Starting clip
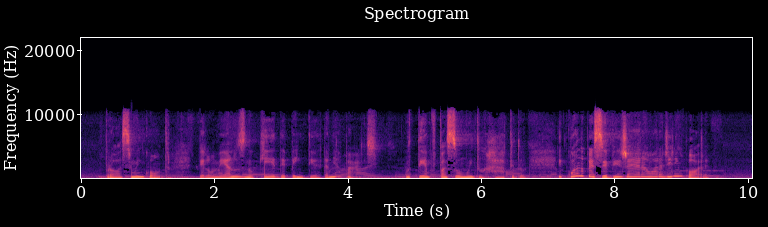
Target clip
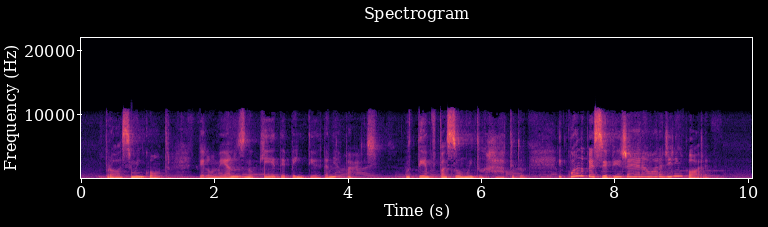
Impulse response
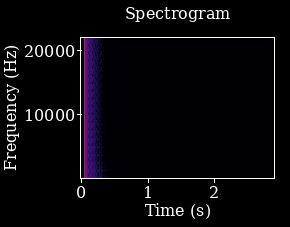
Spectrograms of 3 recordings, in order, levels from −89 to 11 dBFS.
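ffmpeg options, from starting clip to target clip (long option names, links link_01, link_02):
-filter_complex "[0:a]asplit=2[link_01][link_02];[link_02]adelay=67,lowpass=frequency=3200:poles=1,volume=-16dB,asplit=2[link_03][link_04];[link_04]adelay=67,lowpass=frequency=3200:poles=1,volume=0.52,asplit=2[link_05][link_06];[link_06]adelay=67,lowpass=frequency=3200:poles=1,volume=0.52,asplit=2[link_07][link_08];[link_08]adelay=67,lowpass=frequency=3200:poles=1,volume=0.52,asplit=2[link_09][link_10];[link_10]adelay=67,lowpass=frequency=3200:poles=1,volume=0.52[link_11];[link_01][link_03][link_05][link_07][link_09][link_11]amix=inputs=6:normalize=0,volume=1dB"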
